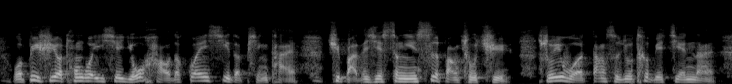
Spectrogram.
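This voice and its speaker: With lively intonation and a fairly high pitch, a man talks at a moderate pace in a normal speaking voice. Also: quiet background. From China. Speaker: former journalist. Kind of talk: interview.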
